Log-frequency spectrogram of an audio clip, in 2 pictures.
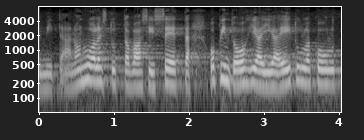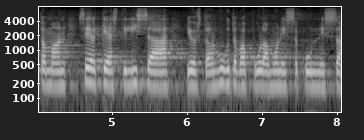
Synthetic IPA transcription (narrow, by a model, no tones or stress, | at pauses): mit̪æ̰ːnonhuolest̪ut̪ːɑʋɑːsiːsseet̪ːæopint̪oohjɑjiɑeit̪ulːɑkoulut̪ːɑmɑːn | selkeæst̪ilisæːjoist̪ɑonhuːt̪ɑʋɑpulɑmonisːɑkunːisːɑ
